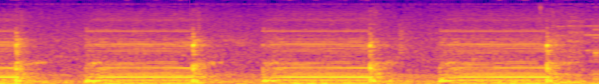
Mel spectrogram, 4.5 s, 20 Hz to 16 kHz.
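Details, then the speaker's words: Spectra M1 electric breast pump just switched on, pumping into two connected bottles with both backflow protectors working: rhythmic humming motor cycles, each ending in a soft click, about 45 a minute. "so I just switched it on and start to pump you could see that both backflow items are already working so"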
